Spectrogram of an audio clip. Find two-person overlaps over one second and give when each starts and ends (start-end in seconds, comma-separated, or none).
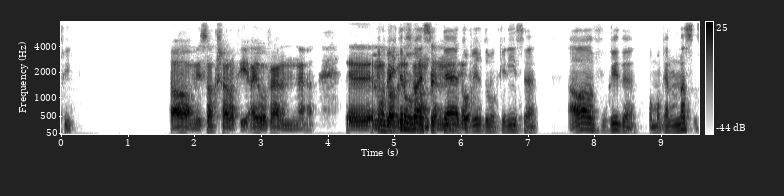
4.7-6.1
